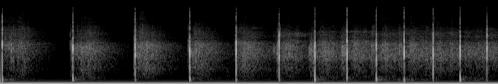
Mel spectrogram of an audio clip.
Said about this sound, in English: Something we do in the plug, we don't just clap regularly. We clap like this.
